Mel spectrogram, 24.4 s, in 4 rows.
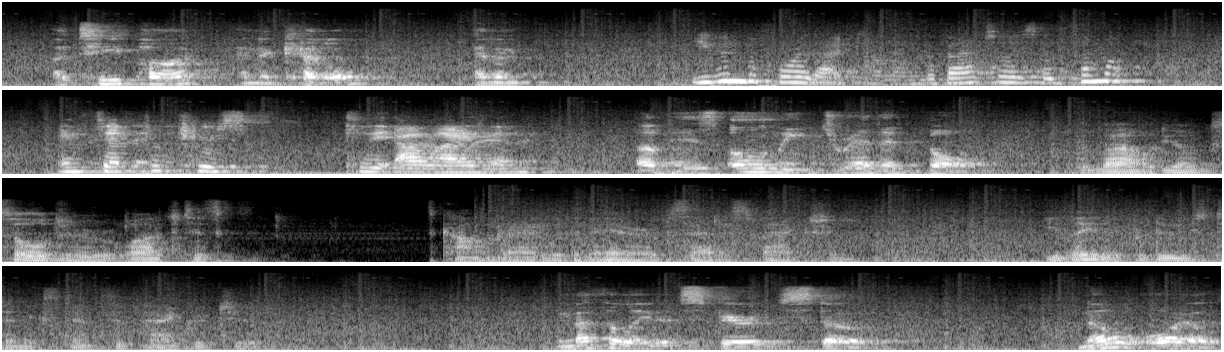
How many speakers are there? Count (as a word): five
